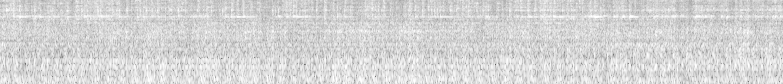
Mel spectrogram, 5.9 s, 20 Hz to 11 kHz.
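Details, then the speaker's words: Deutz diesel generator set, first start after repair, started at low speed via a screwdriver on the worn key switch, generator already reading over 50 volts: steady, even, fairly quiet diesel clatter with no odd knocks or misses. Normal idle. "Pretty quiet."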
